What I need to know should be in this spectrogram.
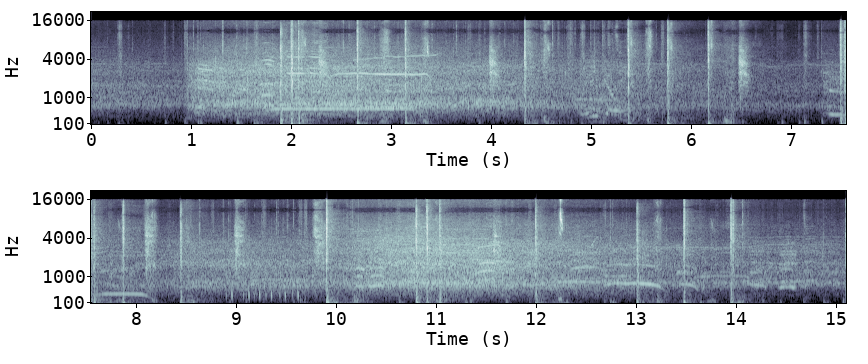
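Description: A large crowd roars and cheers.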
